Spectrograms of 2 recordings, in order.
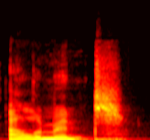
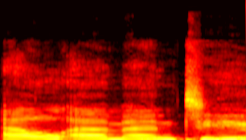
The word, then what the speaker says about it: LMNT: So I'm pretty sure it's actually pronounced element.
